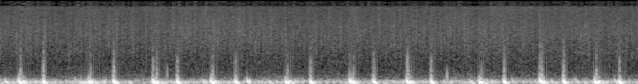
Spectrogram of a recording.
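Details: Canine heart sounds: clear paired beats whose spacing varies slightly, consistent with sinus arrhythmia, a normal finding in dogs.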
